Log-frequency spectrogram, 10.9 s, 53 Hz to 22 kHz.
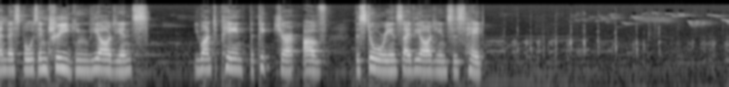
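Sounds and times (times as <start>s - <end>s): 
speech: 0.0s - 2.3s, 2.9s - 7.3s
several hens clucking: 6.8s - 10.9s
brief chirps and higher bird calls: 7.3s - 10.9s.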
